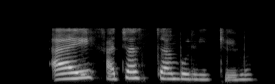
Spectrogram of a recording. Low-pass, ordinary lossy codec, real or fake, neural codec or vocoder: 5.4 kHz; AAC, 32 kbps; fake; codec, 24 kHz, 3.1 kbps, DualCodec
